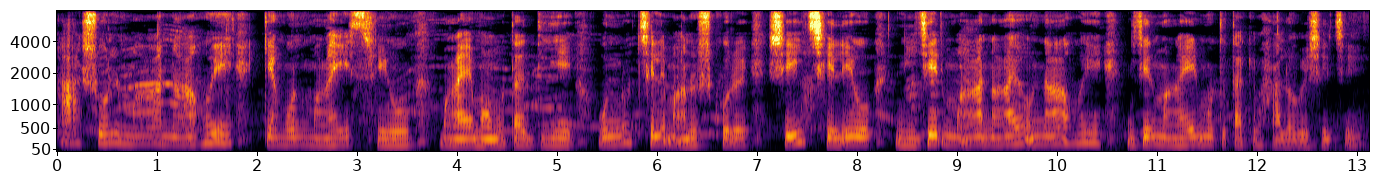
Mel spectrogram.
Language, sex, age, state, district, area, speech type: Bengali, male, 18-30, West Bengal, Dakshin Dinajpur, urban, spontaneous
